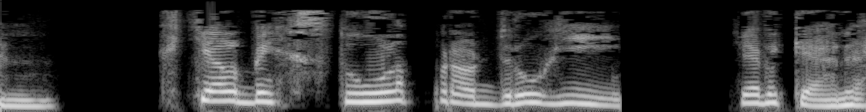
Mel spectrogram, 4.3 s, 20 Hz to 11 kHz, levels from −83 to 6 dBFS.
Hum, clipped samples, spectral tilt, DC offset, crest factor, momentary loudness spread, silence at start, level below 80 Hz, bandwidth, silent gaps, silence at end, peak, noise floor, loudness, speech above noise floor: none; under 0.1%; -6.5 dB/octave; under 0.1%; 12 dB; 13 LU; 0 s; -54 dBFS; 8.8 kHz; 0.32-0.78 s, 3.11-3.64 s; 0 s; 0 dBFS; under -90 dBFS; -12 LUFS; over 79 dB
